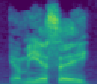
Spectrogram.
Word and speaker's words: Mesa: Okay, M-E-S-A, meh, not may. Okay, there's no M-A there, it's M-E.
